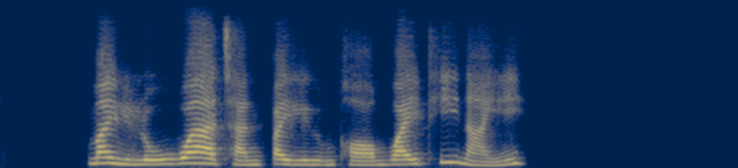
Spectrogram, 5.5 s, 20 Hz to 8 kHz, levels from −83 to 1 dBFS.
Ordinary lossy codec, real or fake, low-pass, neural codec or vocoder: none; fake; none; codec, 16 kHz, 0.3 kbps, FocalCodec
